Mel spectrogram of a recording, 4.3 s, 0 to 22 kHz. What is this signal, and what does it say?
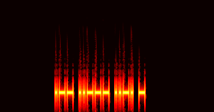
Morse code, heard as a keyed tone, about 29 wpm, 700 Hz. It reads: W2FT
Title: USA Call Signs - 4 Characters - Repeated 3x - 30wpm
